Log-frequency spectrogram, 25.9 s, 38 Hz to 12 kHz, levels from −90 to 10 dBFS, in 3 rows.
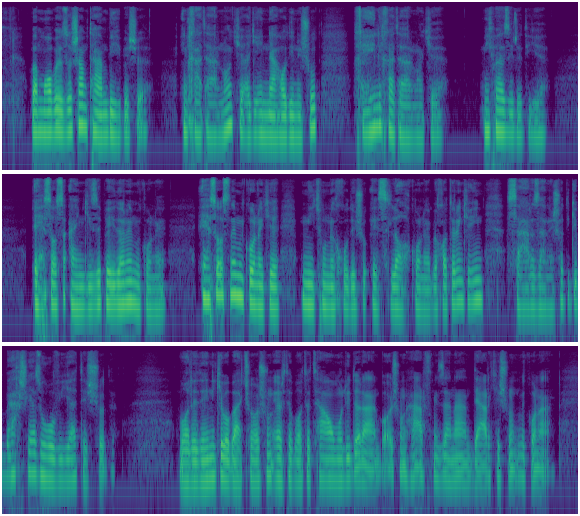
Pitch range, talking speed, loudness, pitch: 125-145 Hz, 120 wpm, -27 LUFS, 130 Hz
